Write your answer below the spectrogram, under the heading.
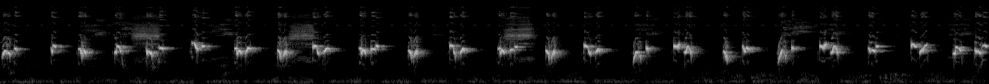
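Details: Sooty-headed bulbul singing actively, used as a lure to coax a quiet bulbul into singing: short chirpy notes with a slight downward bend, repeated about once a second in a steady run, with occasional higher rustling in between.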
